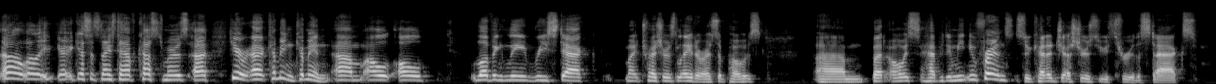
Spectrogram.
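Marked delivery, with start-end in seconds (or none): 0.0-10.2 tiny cherubic character voice, much higher. Narrator voices a shopkeeper welcoming customers into his cluttered shop, tiny cherubic voice. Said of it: "little tiny guy, just like adorable, just like very cherubic".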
